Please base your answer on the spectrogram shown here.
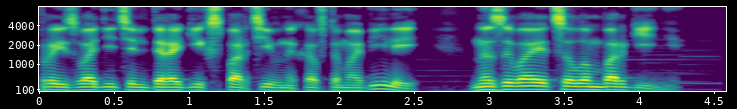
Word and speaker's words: Lamborghini: Итальянский производитель дорогих спортивных автомобилей называется Lamborghini. Согласно правилам чтения в итальянском языке, если после G стоит H, то оно читается как G. Однако в России настолько распространено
